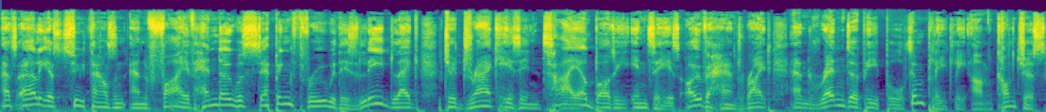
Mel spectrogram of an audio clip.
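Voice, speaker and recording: A man with a medium pitch talks with hardly any pauses, very even loudness and very wide pitch swings. Noticeable background noise runs under his voice. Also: moderate pace. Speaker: MMA video channel host. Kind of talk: scripted narration of a top-10 list video.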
